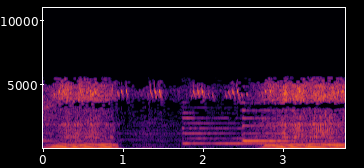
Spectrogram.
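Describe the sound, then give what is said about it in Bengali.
Snoring from a person asleep at night: two loud, low, rasping snores with a quieter, airy breath between them. No talking is heard. “আমি তখন নাক ডাকিয়ে ঘুমোচ্ছি।”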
